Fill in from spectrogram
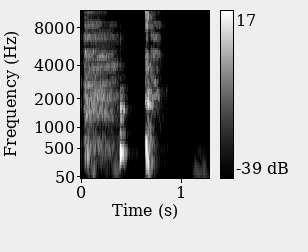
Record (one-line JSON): {"cough_length": "1.3 s", "cough_amplitude": 24016, "cough_signal_mean_std_ratio": 0.41, "survey_phase": "beta (2021-08-13 to 2022-03-07)", "age": "18-44", "gender": "Female", "wearing_mask": "No", "symptom_cough_any": true, "symptom_new_continuous_cough": true, "symptom_runny_or_blocked_nose": true, "symptom_shortness_of_breath": true, "symptom_sore_throat": true, "symptom_fatigue": true, "symptom_fever_high_temperature": true, "symptom_headache": true, "symptom_change_to_sense_of_smell_or_taste": true, "symptom_loss_of_taste": true, "symptom_onset": "5 days", "smoker_status": "Never smoked", "respiratory_condition_asthma": false, "respiratory_condition_other": false, "recruitment_source": "Test and Trace", "submission_delay": "2 days", "covid_test_result": "Positive", "covid_test_method": "RT-qPCR", "covid_ct_value": 23.1, "covid_ct_gene": "ORF1ab gene"}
